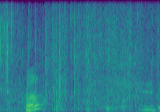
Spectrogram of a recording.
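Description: Plastic food packaging crinkling and rustling as it is handled, after one short spoken word.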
